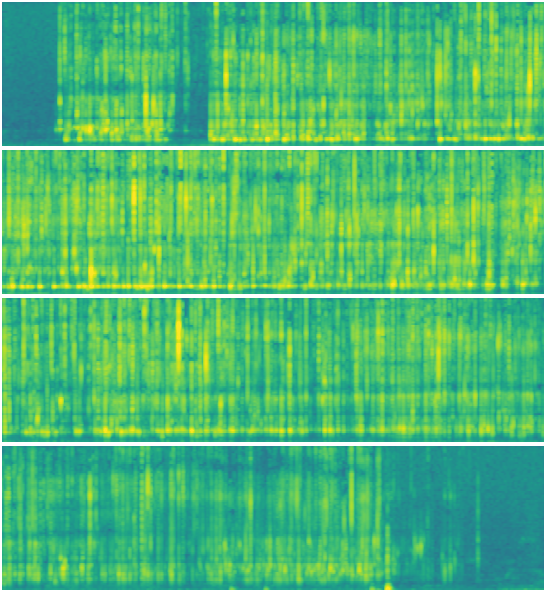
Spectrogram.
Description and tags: Virtiendo el agua caliente en un termo para el té
This is part of a series of workshops done in collaboration with Casa Asia, that attempt to explore how immigrant communities in Barcelona would represent themselves through sound. Participants are provided with recorders that they can take with themselves and use daily, during a period of time.
In the workshop we reflect collectively on the relation between the recorded sounds, and their cultural significance for the participants. Attempting to not depart from any preconceived idea of the participant's cultural identity.
Sound recorded by Mary Esther Cordero.
"Es el sonido del agua, ya hervida, mientras lo vierto en un termo para preparar el té. La grabación se hizo en mi casa. El motivo por el que escogí este sonido es que cada día, tanto antes de ir a trabajar o simplemente salir, me llevo siempre un termo con mi té verde o infusión, y forma parte de mi vida rutinaria."
infusi, agua, termo, intercultural, water, tea, Barcelona, rutina, casa, filipino-community, n, hot, casa-asia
